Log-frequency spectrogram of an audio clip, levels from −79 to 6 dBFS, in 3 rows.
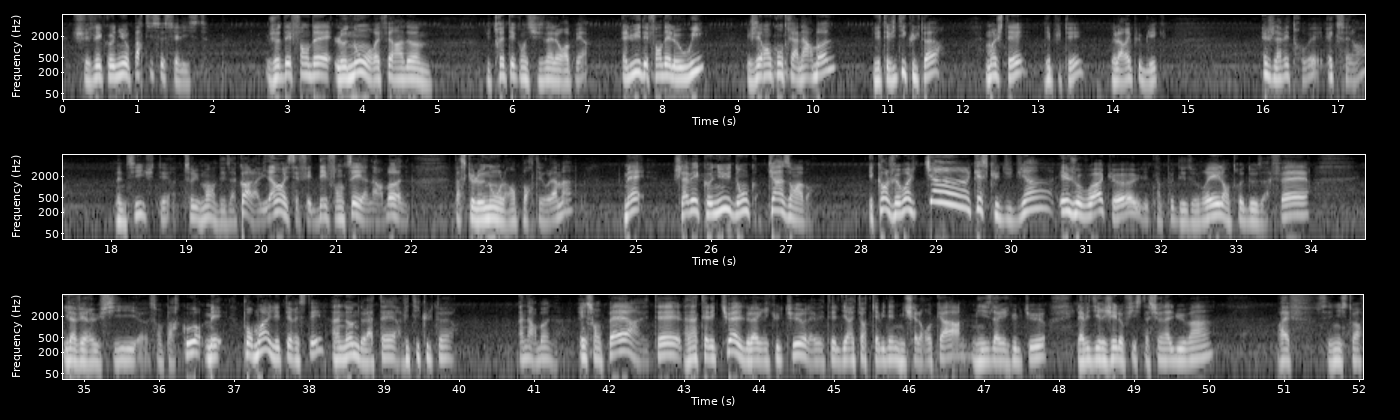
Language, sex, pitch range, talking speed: French, male, 115-160 Hz, 170 wpm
